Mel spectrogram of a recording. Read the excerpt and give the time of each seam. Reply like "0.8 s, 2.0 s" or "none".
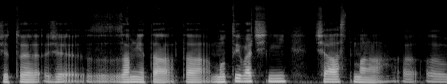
none

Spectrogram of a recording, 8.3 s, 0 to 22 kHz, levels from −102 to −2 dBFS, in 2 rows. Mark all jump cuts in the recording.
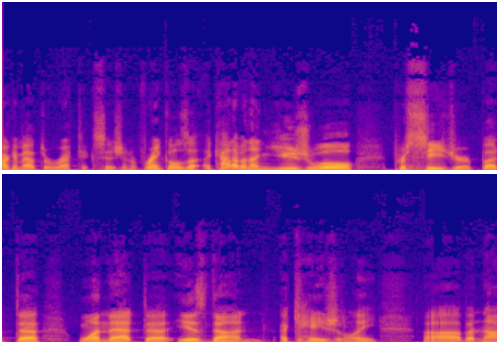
none

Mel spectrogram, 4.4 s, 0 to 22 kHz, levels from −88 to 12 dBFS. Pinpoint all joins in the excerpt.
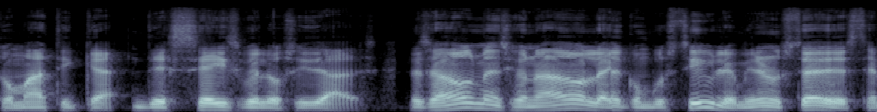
2.0 s, 3.1 s

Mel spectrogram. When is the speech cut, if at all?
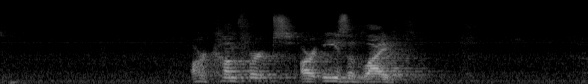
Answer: none

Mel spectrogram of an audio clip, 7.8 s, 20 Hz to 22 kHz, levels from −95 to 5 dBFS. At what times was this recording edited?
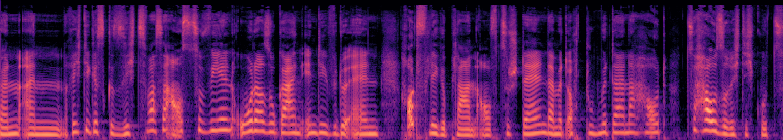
none

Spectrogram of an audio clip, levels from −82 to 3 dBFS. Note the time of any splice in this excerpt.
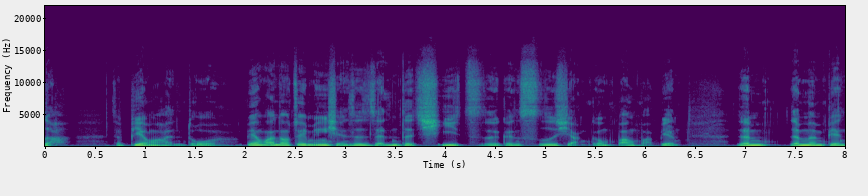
none

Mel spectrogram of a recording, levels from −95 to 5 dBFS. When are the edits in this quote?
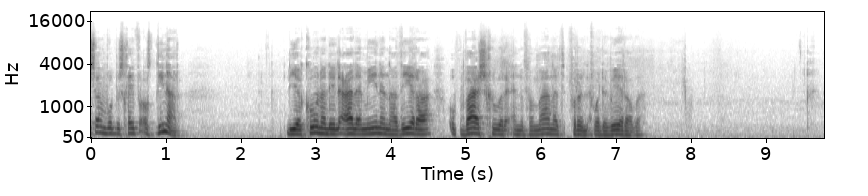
4.8 s, 6.3 s, 6.7 s

